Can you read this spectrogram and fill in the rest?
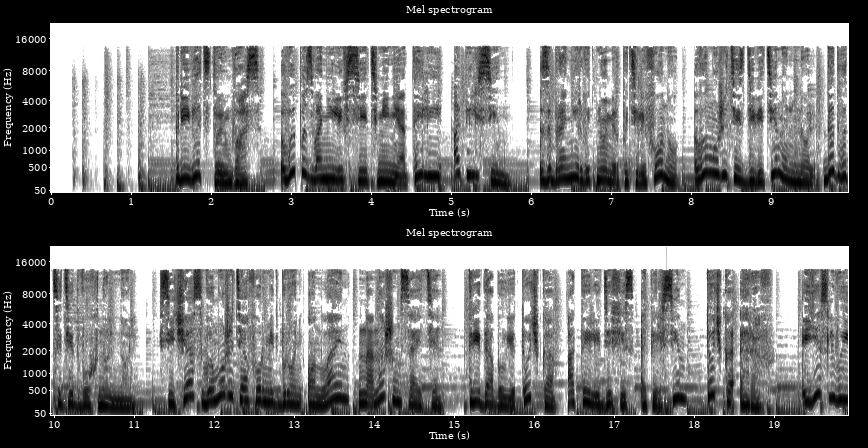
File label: golosovoe privetstvie ivr; Avtootvetchik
